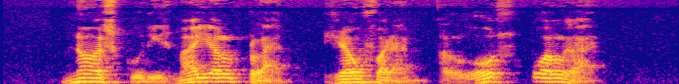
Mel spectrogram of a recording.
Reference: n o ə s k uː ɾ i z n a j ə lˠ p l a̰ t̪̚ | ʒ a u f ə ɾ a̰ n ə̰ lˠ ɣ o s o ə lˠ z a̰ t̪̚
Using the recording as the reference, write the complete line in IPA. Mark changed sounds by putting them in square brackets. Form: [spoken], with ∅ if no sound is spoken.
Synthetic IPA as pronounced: n o ə s k [u] ɾ i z [m] a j ə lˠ p l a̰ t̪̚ | ʒ a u f ə ɾ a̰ n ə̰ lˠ ɣ o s o ə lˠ [ɣ] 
